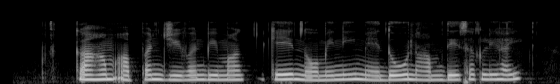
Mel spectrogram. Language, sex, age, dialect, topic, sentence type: Magahi, female, 18-24, Southern, banking, question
